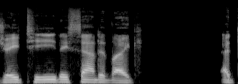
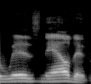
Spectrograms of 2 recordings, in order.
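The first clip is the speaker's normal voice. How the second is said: ordinary talk, nothing marked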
